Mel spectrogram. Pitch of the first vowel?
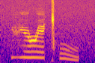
high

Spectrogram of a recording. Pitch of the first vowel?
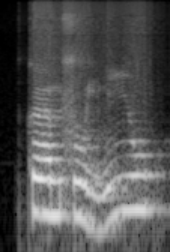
low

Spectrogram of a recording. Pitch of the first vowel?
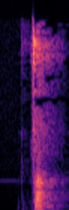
high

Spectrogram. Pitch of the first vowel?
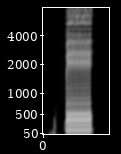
high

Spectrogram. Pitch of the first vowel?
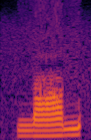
rising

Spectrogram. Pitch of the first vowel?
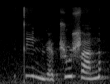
falling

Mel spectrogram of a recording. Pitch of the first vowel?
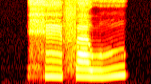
low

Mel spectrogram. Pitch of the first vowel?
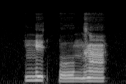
falling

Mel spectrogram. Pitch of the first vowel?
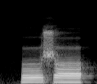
high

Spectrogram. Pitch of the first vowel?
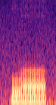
low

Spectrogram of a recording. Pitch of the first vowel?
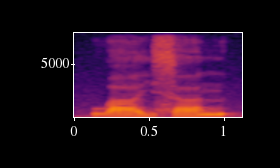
low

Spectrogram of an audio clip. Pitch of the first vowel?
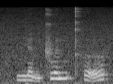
low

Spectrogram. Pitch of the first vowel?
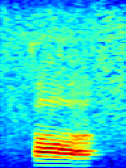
low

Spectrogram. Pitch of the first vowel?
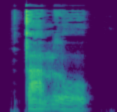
rising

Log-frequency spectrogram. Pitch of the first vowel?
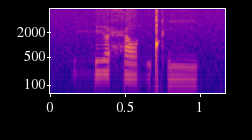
high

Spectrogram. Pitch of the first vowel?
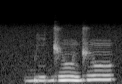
low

